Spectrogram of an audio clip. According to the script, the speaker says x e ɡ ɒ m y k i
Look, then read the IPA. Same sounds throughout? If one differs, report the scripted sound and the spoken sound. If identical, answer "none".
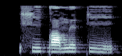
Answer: e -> i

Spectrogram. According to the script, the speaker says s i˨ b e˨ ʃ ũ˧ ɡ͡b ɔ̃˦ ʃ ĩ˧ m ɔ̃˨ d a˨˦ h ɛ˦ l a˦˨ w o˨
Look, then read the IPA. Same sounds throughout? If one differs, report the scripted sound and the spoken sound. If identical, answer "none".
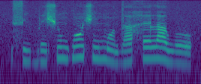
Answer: none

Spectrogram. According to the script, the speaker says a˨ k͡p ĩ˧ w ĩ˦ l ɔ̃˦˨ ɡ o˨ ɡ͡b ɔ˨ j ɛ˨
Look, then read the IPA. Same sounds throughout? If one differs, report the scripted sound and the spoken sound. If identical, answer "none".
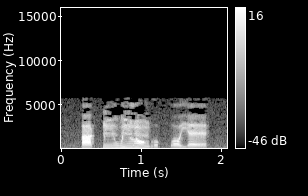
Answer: none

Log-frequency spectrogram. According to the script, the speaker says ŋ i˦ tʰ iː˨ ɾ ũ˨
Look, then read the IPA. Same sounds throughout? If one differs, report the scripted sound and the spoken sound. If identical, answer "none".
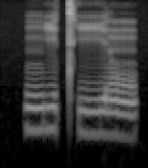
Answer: none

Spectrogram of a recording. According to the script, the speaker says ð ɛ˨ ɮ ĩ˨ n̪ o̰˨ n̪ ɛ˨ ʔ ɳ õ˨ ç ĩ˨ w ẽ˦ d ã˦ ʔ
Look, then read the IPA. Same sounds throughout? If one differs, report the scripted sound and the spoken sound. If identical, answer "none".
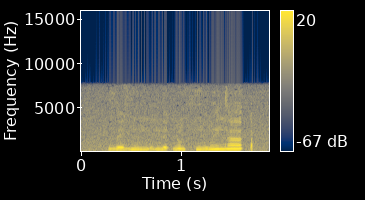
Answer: none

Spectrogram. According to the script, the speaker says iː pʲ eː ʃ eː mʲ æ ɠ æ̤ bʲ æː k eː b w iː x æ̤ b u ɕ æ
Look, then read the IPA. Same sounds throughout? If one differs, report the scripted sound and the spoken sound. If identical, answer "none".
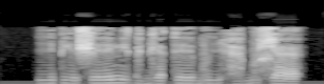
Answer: x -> h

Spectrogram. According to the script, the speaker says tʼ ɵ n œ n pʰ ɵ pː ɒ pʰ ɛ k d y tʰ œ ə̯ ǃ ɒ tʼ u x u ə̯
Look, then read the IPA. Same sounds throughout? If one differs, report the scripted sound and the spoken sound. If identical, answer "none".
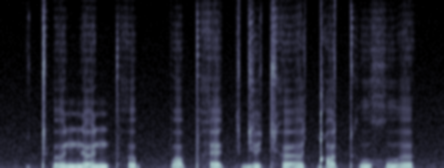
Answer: none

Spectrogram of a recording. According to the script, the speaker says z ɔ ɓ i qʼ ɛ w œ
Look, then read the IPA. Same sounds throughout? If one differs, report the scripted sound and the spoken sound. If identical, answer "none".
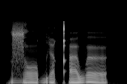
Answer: none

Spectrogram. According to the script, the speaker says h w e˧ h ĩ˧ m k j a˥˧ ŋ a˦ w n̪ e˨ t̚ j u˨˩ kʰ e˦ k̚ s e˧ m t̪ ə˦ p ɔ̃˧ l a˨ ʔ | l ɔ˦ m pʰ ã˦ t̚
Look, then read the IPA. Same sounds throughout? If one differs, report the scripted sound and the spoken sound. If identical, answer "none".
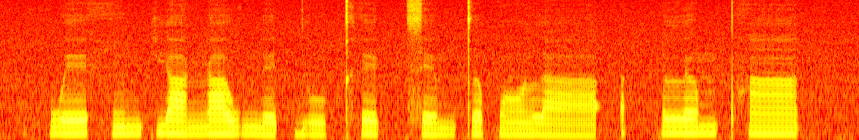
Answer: ɔ˦ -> ə˦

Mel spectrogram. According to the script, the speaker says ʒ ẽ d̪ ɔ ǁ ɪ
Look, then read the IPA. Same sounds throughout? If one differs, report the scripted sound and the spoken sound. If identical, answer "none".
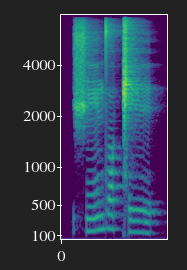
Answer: ʒ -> ʃ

